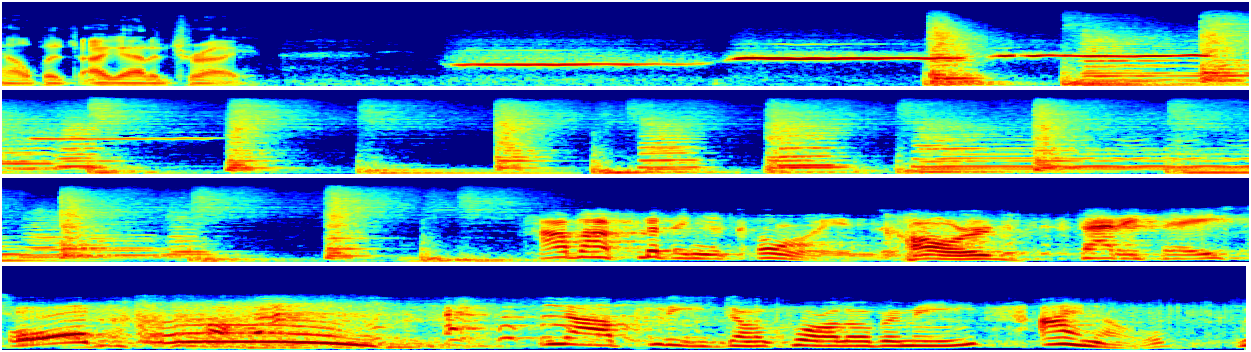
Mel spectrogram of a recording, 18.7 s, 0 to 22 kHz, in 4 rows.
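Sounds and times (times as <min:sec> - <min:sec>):
speech: 0:00.0 - 0:01.1, 0:11.4 - 0:18.6
person whistling a theme melody: 0:01.7 - 0:05.6
loud punchy instrumental music with strong chords: 0:03.5 - 0:11.3
laughter: 0:13.0 - 0:17.2.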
